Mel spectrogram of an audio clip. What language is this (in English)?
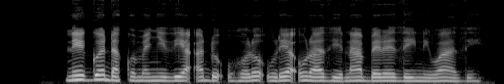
Kikuyu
